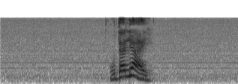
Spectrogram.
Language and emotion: Russian, angry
